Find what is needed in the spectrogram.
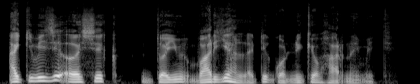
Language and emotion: Kashmiri, neutral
